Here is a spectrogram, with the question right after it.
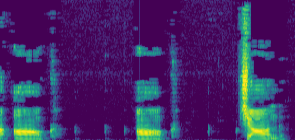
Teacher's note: जैसे आपका अनुनासिक में आपका क्या जाता है, देखो देखो मैं बताता हूं, नाक और मुंह से जब आप बोलते हो ना आंख, आंख, चांद, तो ये आपका जो आता है ना, तो नाक और मुंह से दोनों से बोलना चांद, नाक से भी बोलना पड़ रहा है आपको और मुंह से भी बोलना पड़ रहा है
